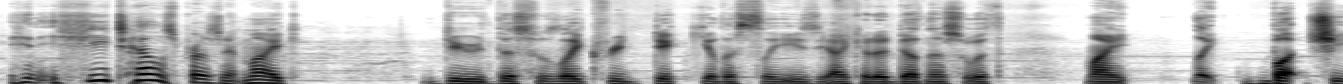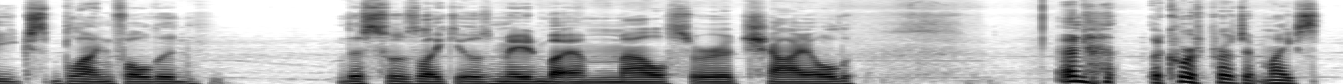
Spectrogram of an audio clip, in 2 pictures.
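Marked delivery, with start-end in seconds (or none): 2.8-13.7 low, level monotone; unimpressed low drone; deadpan boast. Retold or imitated. Quoting Zuko's cocky remark to President Mike.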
